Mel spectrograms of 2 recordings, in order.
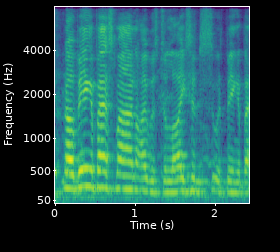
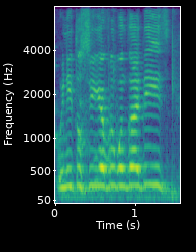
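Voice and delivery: high, louder comic Eastern European policeman; Eastern European accent; 10 semitones higher, 4 dB louder than usual. Acted. Fake cop addressing the stag party, Eastern European accent. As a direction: bellow orders in a broad mock Eastern European accent. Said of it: "this is my Eastern European accent".

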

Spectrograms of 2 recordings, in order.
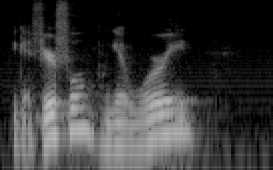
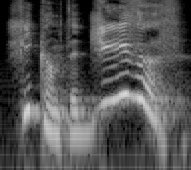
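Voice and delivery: high, slow, louder reveal; dramatic reveal; 7 dB louder, slower than usual. Acted. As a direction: make it a big slow moment.

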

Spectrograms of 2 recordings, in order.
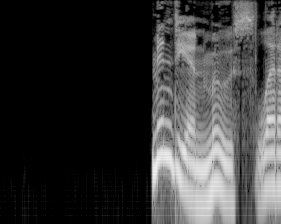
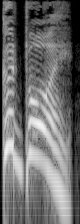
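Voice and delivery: loud, high praise to a dog; crying out; 9 semitones higher, 5 dB louder than usual. A narrator's reading. Brother praising the dog at the window, crying out. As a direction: cry out encouragement. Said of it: "I cried".

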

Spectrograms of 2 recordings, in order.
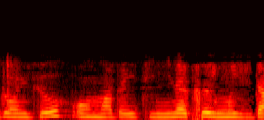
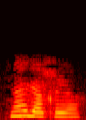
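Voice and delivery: usual speaking voice

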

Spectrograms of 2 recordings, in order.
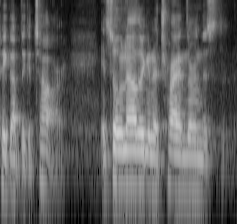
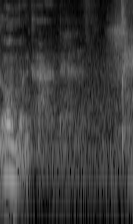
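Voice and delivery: slow, breathless whisper; whispered oh my god; 4 semitones higher, 21 dB quieter, much slower than usual. Retold or imitated. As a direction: hush it out in stunned disbelief. Reacting to classmate, awkward moment.

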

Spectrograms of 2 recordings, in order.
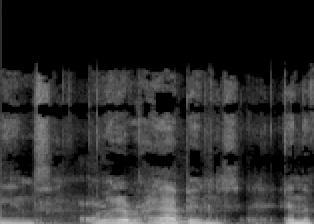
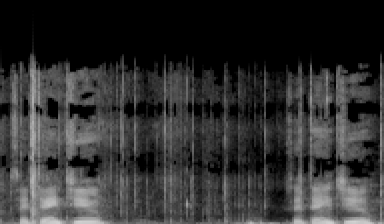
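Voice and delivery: high, louder sing-song prompt; 8 semitones higher, 3 dB louder than usual. Real, not acted. Parent teaching toddler manners, coaxing. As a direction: lift the pitch to prompt a little one. Coaching a child to say thanks.

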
